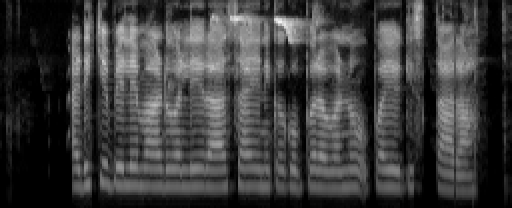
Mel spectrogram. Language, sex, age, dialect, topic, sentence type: Kannada, female, 41-45, Coastal/Dakshin, agriculture, question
